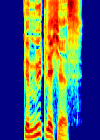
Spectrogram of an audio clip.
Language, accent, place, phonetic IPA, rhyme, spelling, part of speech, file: German, Germany, Berlin, [ɡəˈmyːtlɪçəs], -yːtlɪçəs, gemütliches, adjective, De-gemütliches.ogg
- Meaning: strong/mixed nominative/accusative neuter singular of gemütlich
